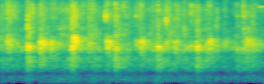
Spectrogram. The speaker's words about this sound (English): So I really hope, yeah, it's worth clapping about.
